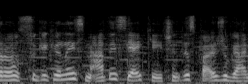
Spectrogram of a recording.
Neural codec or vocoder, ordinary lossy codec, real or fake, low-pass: none; AAC, 48 kbps; real; 9.9 kHz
